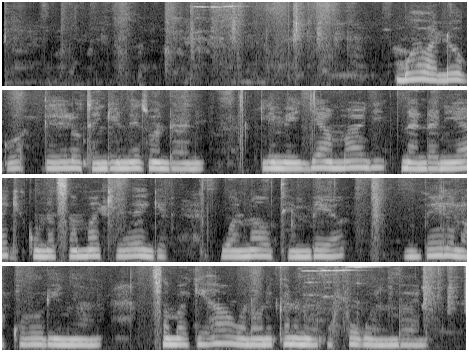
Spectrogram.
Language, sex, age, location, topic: Swahili, female, 25-35, Dar es Salaam, agriculture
